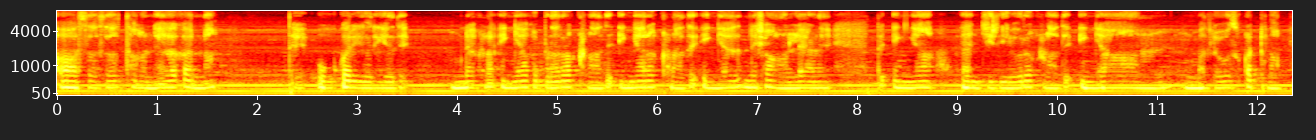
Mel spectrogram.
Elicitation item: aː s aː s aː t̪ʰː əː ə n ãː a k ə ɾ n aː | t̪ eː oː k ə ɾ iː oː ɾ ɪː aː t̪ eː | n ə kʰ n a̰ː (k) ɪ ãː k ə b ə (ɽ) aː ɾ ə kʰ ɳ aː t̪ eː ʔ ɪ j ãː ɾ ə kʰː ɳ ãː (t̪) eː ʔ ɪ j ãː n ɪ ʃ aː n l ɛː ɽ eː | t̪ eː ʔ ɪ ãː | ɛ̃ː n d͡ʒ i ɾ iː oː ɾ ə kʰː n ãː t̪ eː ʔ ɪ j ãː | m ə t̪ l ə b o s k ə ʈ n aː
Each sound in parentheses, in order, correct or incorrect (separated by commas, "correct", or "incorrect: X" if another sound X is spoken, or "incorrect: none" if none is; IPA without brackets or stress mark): incorrect: ʔ, correct, correct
